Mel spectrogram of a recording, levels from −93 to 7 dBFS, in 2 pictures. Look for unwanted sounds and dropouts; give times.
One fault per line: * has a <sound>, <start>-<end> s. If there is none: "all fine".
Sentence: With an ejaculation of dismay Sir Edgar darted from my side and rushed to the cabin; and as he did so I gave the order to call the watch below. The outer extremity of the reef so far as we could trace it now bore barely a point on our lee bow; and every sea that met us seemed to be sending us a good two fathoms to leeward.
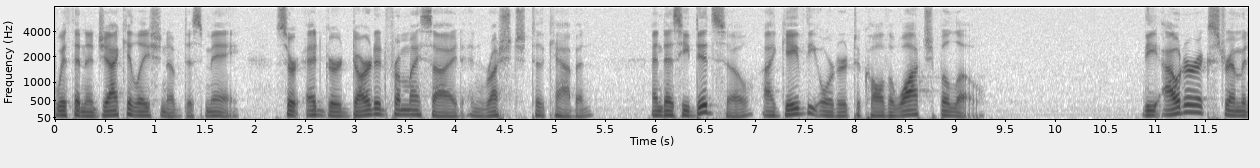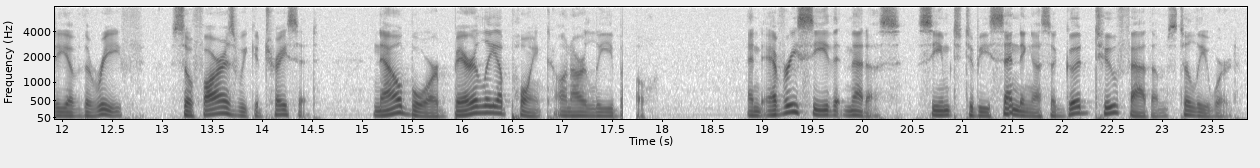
* has a dropout, 17.6-17.7 s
